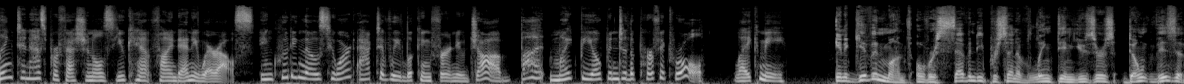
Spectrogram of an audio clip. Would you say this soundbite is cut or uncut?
uncut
